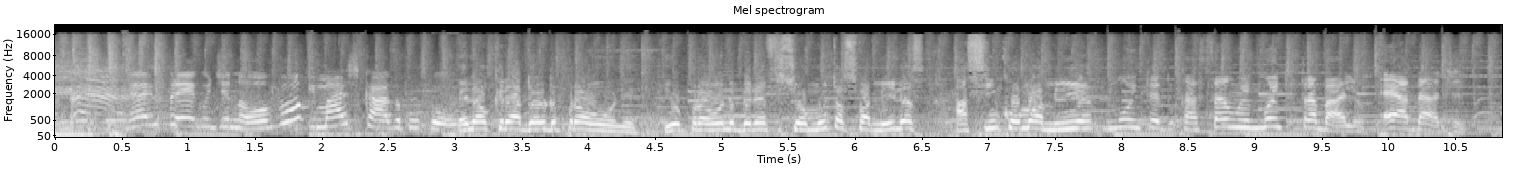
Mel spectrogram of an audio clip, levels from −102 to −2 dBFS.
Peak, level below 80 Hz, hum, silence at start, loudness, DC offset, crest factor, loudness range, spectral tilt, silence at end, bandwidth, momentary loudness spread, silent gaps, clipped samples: -2 dBFS; -30 dBFS; none; 0 s; -14 LUFS; under 0.1%; 14 dB; 1 LU; -4 dB/octave; 0 s; 17.5 kHz; 4 LU; none; under 0.1%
